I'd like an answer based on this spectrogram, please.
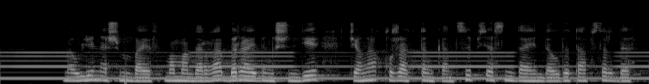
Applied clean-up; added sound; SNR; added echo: none; Wind instrument, woodwind instrument; 7 dB; none.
